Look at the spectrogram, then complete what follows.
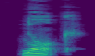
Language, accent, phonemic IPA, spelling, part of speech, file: English, Australia, /noːk/, nork, noun, En-au-nork.ogg
- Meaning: A woman's breast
